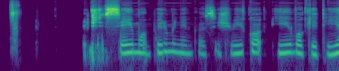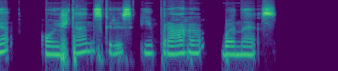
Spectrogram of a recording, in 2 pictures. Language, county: Lithuanian, Kaunas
